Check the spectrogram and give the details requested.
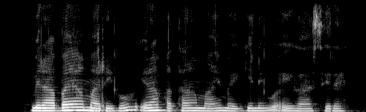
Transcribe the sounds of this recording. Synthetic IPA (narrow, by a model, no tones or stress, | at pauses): mɪɾaːbɐjamɐɾɪɡɔɪ̰ɾafɐt̪ɐɾɐmaːɪmɐɡɪniɡɔ̰ʔɛ̰ɡaːsɪɾɛ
